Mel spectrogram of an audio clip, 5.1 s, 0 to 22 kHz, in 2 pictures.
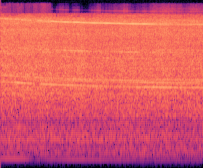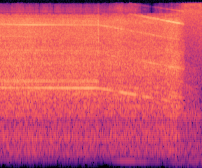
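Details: Delta 37-070 jointer motor, previously not running, after re-soldering connector legs, mounted in a chuck: smooth steady hum with clean high whine, spinning freely, coasting down at switch-off; repair works.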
